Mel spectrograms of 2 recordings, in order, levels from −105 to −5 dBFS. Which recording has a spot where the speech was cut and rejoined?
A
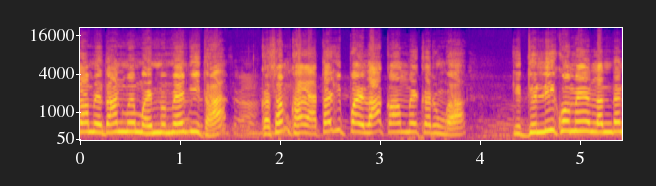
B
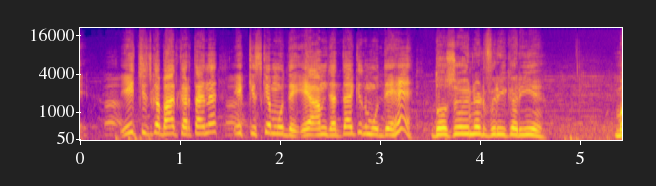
B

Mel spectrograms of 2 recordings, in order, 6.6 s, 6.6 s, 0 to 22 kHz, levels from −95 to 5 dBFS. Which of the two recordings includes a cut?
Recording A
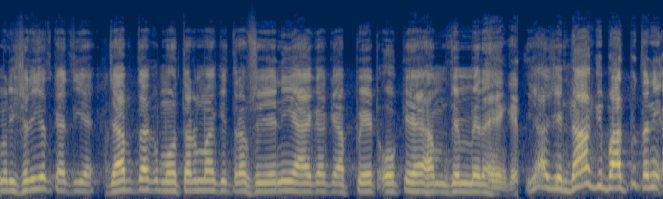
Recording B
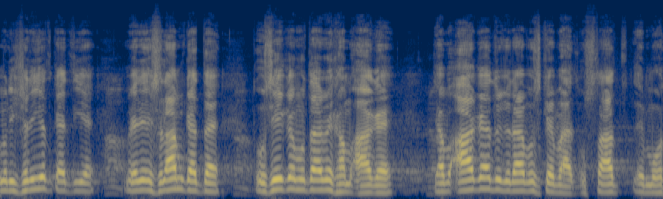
A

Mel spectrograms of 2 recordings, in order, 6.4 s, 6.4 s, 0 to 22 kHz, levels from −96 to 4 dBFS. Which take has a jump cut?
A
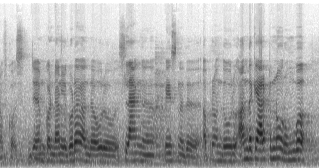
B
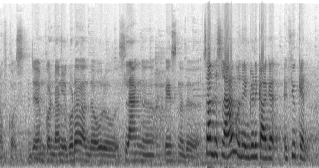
B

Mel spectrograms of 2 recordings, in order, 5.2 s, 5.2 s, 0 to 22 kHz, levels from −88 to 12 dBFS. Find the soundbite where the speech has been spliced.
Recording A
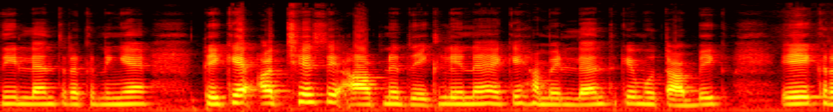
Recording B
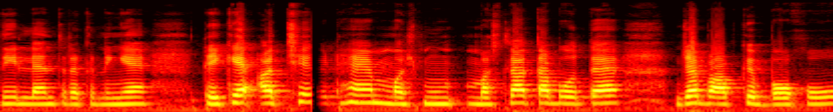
B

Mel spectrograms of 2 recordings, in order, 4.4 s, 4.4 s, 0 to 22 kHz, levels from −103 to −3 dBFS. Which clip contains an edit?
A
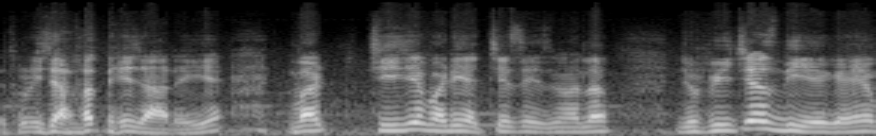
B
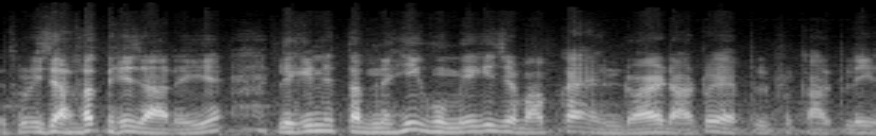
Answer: B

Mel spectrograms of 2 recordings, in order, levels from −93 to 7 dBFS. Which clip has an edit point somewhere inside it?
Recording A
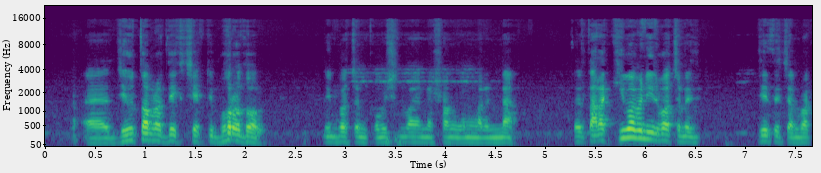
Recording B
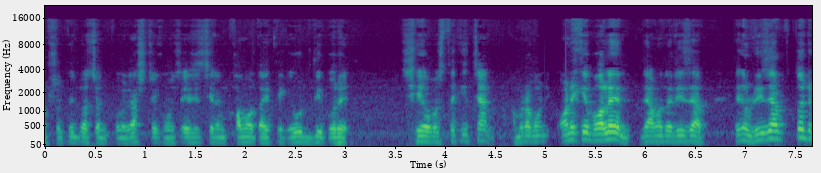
B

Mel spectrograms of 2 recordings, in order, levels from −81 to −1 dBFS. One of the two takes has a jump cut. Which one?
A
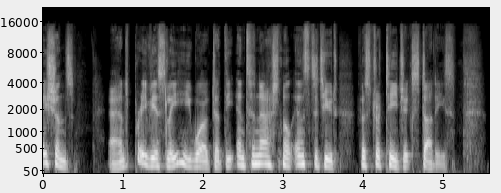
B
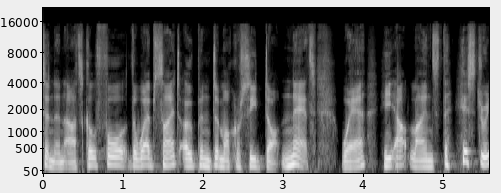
A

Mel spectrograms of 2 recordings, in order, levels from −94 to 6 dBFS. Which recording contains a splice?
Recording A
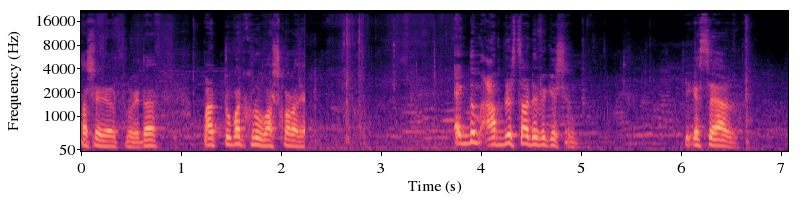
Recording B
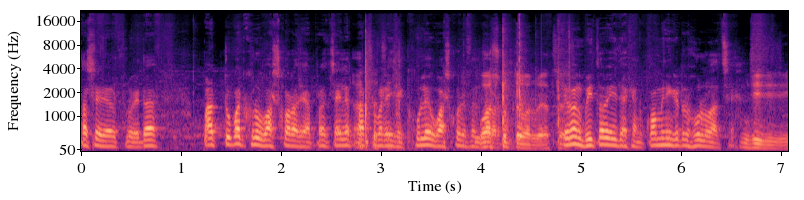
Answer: A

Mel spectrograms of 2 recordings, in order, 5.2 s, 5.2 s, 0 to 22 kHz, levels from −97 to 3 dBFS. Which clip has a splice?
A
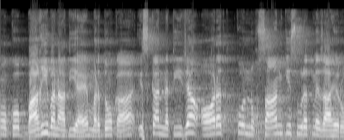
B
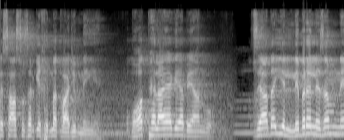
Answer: B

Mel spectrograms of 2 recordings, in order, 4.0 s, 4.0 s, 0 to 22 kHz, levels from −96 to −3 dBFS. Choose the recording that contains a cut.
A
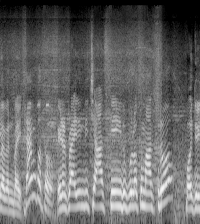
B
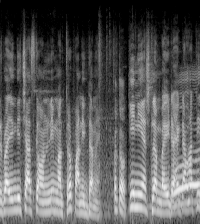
B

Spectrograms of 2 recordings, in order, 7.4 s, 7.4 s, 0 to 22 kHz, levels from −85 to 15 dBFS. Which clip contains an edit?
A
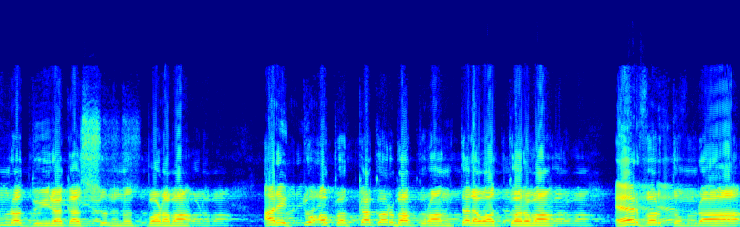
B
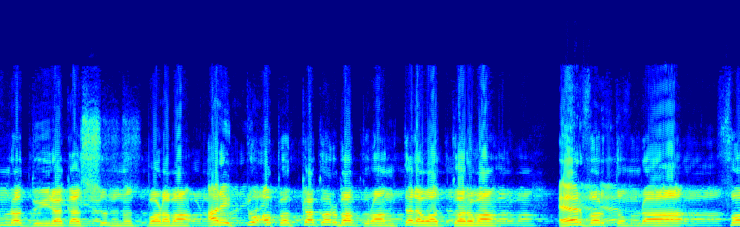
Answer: B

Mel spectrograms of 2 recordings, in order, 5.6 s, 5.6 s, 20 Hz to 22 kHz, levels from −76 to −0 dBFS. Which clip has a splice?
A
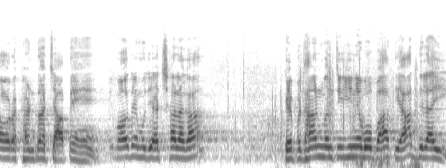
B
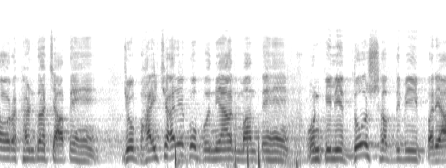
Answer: A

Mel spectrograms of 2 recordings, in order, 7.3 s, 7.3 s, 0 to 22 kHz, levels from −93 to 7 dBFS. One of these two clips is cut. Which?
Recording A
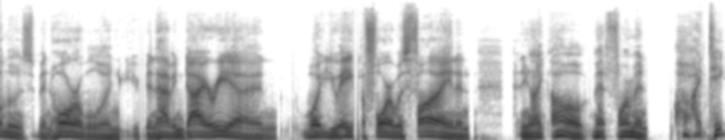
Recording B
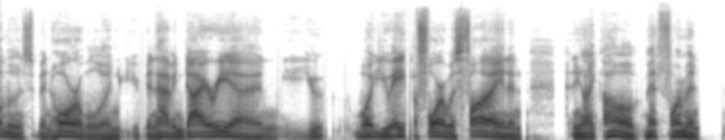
A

